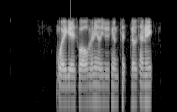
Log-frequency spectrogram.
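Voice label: Sheriff's Office Dispatch 1, p25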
